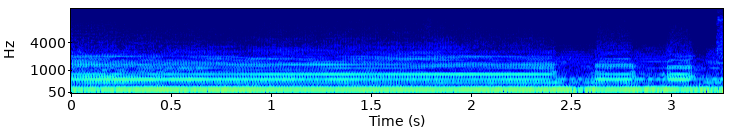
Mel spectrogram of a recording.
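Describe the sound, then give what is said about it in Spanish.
A single loud horn blast holds a steady, low, buzzy tone with rich harmonics for just over three seconds, sounding alone without any voices. “cuando suene la bocina, que es esta.”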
